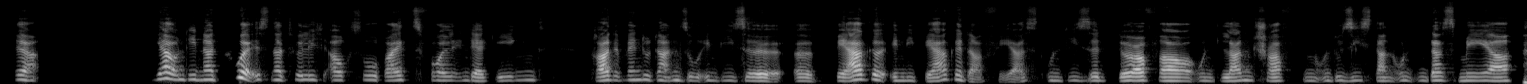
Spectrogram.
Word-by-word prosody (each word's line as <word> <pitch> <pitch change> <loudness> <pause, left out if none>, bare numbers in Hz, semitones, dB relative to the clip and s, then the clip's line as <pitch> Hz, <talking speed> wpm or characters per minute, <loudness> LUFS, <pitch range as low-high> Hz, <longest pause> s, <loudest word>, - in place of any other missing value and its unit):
Ja. 210 -4 0 1.1
Ja, 260 +2 +7
und 220 0 -4
die 225 - -3
Natur 220 +9 +3
ist 215 -1 -8
natürlich 210 -1 -6
auch 195 0 -3
so 210 -1 -7
reizvoll 190 0 -4
in 180 +2 -15
der 165 -4 0
Gegend. 185 +5 -12 0.4
Gerade 190 +2 +4
wenn 210 0 -4
du 215 -1 -5
dann 195 0 -3
so 175 -1 -9
in 180 +1 -12
diese, 170 -2 0
äh, 160 -2 -4 0.2
Berge, 220 +6 +7
in 175 0 -7
die 175 -1 -10
Berge 170 +8 -2
da - - -7
fährst - - -11
und 175 -2 -12
diese 175 -1 -7
Dörfer 170 -2 +6
und 165 -2 -13
Landschaften 170 0 -2
und 170 +2 -13
du - - -8
siehst 180 +2 -9
dann 165 - -4
unten 180 -1 -13
das 185 0 -2
Meer 175 0 +2
180 Hz, 155 wpm, -26 LUFS, 170-200 Hz, 1.1 s, Ja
